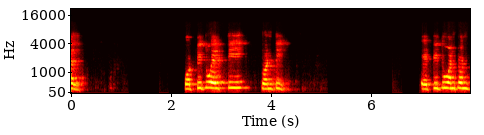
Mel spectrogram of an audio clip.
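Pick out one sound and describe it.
A man speaks calmly nearby, in short phrases with pauses.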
